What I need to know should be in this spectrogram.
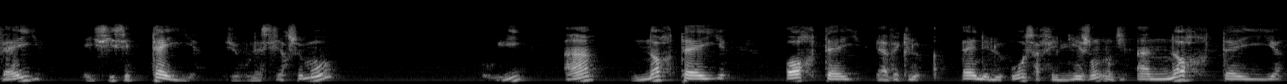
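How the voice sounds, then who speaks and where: Slow, lively man teaching children to read. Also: mid-range voice, slight background noise. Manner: slow, drawn-out words, sounding out letters. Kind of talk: reading lesson for children. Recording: slightly dull lo-fi sound.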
